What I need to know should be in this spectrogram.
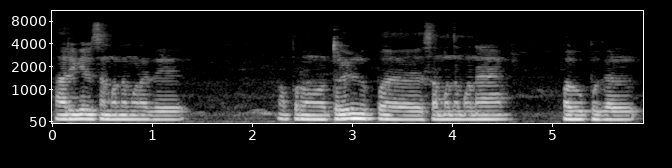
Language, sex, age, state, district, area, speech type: Tamil, male, 45-60, Tamil Nadu, Mayiladuthurai, rural, spontaneous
